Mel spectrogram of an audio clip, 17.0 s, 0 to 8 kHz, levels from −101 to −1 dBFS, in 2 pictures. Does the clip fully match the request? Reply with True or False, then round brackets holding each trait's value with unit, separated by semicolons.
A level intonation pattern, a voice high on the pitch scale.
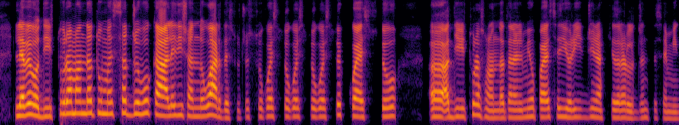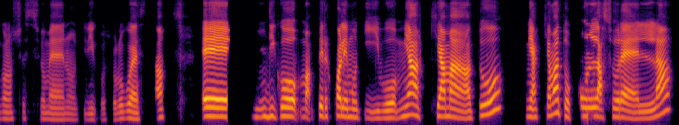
False (3.9 semitones; 200 Hz)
